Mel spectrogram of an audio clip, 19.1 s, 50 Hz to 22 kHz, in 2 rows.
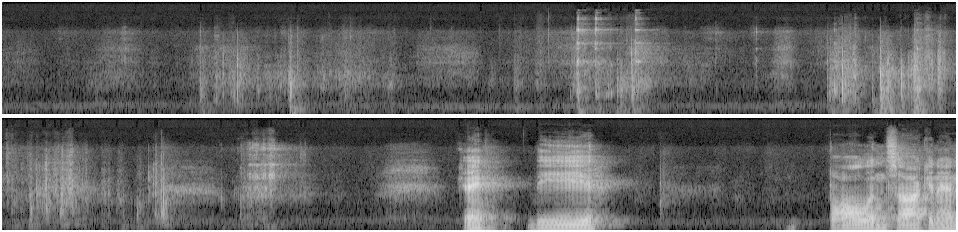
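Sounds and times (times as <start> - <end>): metal parts and tools clinking: 5.7 - 6.6, 11.9 - 12.6.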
